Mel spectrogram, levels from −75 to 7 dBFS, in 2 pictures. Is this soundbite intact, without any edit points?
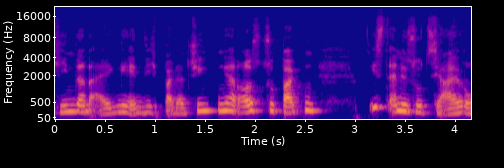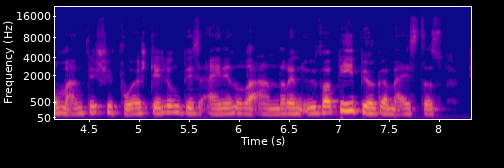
yes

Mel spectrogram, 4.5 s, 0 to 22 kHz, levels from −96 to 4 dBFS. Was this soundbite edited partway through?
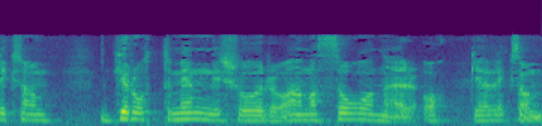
no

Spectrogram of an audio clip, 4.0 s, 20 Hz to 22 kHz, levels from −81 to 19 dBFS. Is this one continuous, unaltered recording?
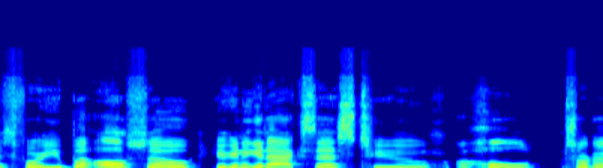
no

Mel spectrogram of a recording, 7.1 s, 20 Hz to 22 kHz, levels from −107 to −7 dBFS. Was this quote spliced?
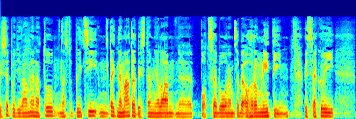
yes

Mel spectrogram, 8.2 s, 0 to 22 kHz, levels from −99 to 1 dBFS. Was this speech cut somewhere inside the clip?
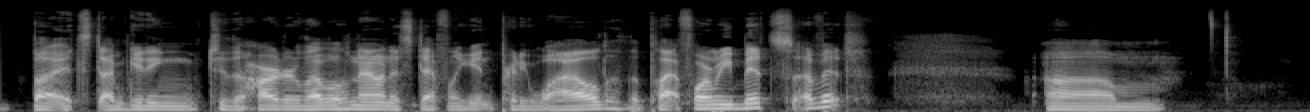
no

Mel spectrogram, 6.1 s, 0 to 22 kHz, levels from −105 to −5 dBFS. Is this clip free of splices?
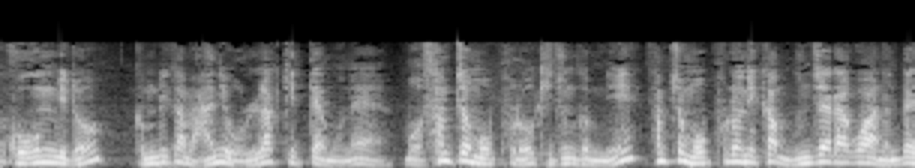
yes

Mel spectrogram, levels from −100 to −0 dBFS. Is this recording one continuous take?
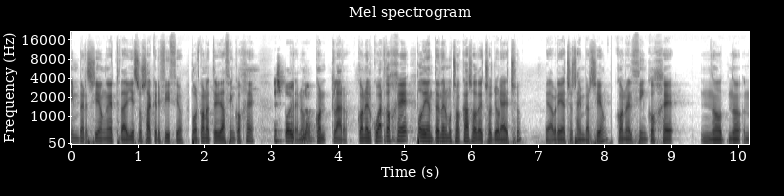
no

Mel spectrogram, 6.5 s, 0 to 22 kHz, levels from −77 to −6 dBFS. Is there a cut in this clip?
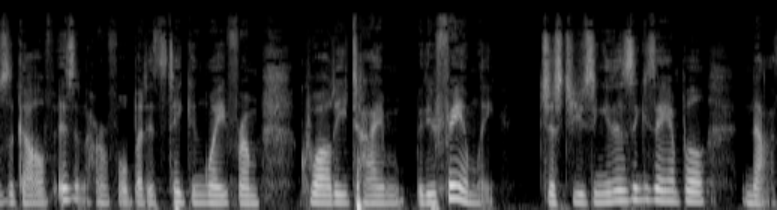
no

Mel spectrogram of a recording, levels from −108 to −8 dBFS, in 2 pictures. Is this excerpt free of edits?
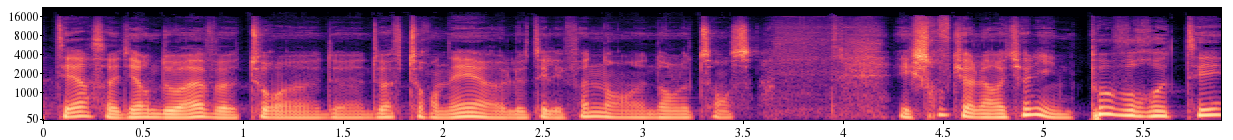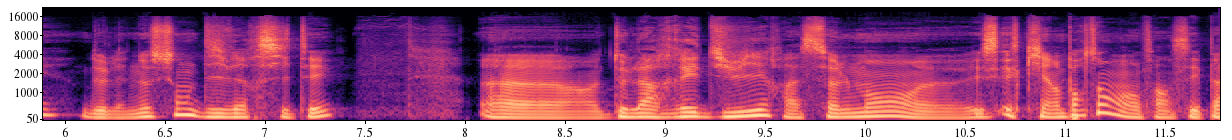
yes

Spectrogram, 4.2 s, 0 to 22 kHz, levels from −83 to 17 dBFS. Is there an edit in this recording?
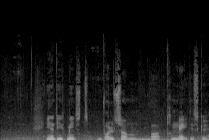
no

